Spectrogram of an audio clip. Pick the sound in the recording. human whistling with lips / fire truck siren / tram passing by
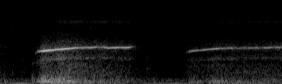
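human whistling with lips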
